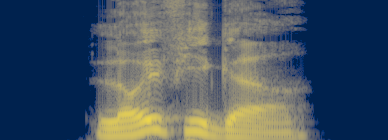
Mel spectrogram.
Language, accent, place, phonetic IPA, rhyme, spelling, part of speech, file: German, Germany, Berlin, [ˈlɔɪ̯fɪɡɐ], -ɔɪ̯fɪɡɐ, läufiger, adjective, De-läufiger.ogg
- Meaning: 1. comparative degree of läufig 2. inflection of läufig: strong/mixed nominative masculine singular 3. inflection of läufig: strong genitive/dative feminine singular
